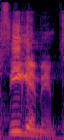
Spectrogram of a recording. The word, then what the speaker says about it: sígueme: Vamos a hacer la siguiente modalidad con la palabra sígueme. Resulta que en gramática tiene 3 sílabas, entonces es sígueme. Entonces, si vamos a la gramática, también dice que la tilde es en la I, sí.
